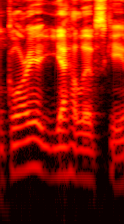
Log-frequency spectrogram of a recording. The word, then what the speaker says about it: Gloria Yehilevsky: Well, Gloria Yehilevsky, am I saying, I pronounced it correctly?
